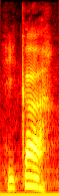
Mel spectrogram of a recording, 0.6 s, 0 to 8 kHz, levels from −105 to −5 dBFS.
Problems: background sounds at intervals, background conversations at intervals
